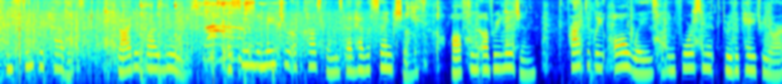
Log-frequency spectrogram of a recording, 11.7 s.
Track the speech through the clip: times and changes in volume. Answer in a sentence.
The speech can be heard from 0.0 to 11.6 s, at a steady volume.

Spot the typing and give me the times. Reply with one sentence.
You can't hear the typing here.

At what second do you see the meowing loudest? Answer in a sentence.
The volume of the meowing peaks at 3 seconds.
